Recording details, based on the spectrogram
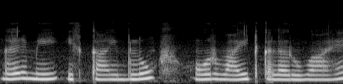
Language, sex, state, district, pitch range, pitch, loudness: Hindi, female, Uttar Pradesh, Shamli, 225-255 Hz, 235 Hz, -15 LUFS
